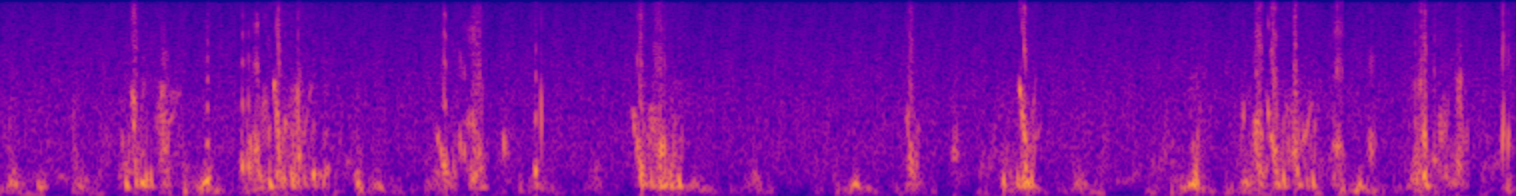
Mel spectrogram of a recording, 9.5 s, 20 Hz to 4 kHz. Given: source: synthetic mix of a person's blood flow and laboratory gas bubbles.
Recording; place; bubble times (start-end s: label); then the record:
Doppler ultrasound of blood flow; precordium
0.23-0.32 s: bubbles
0.73-1.14 s: bubbles
1.26-1.36 s: bubbles
1.48-2.08 s: bubbles
2.21-2.27 s: bubbles
2.71-3.06 s: bubbles
3.12-3.23 s: bubbles
3.31-3.42 s: bubbles
3.93-4.30 s: bubbles
5.66-5.76 s: bubbles
5.95-6.01 s: bubbles
6.23-6.51 s: bubbles
7.42-7.56 s: bubbles
7.74-8.26 s: bubbles
8.31-8.41 s: bubbles
8.53-8.62 s: bubbles
8.80-9.19 s: bubbles
9.36-9.46 s: bubbles
From the record:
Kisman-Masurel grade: 233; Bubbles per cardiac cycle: several, 3 to 8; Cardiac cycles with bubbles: 50 to 99%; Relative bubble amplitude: loud (0.450 to 0.775); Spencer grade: 3 (all of the cardiac periods contain showers or single bubble signals, but not dominating or overriding the cardiac motion signals); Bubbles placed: anywhere in the cardiac cycle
